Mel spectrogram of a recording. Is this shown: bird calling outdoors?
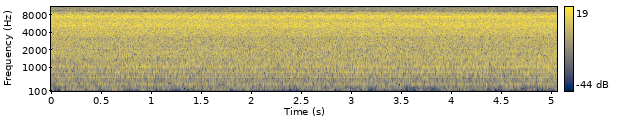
no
